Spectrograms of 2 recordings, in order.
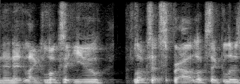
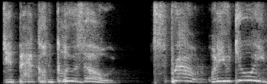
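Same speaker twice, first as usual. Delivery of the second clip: very high, loud stage whisper; 12 semitones higher than usual. A character steps out from behind a tree to call to a companion, whisper-shouting. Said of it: "whisper shout at you".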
